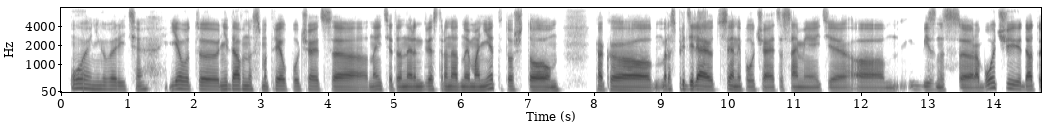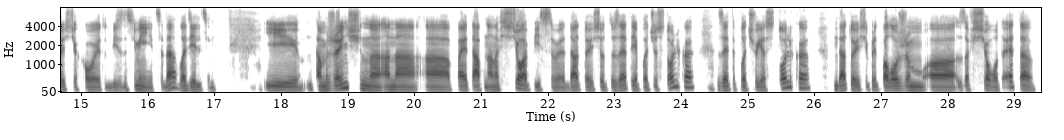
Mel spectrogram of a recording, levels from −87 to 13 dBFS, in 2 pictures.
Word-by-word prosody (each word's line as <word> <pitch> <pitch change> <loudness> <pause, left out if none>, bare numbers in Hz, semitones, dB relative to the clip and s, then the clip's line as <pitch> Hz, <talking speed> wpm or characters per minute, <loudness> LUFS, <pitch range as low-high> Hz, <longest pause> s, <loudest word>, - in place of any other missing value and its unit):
Ой, 155 -2 -1
не 130 -1 -4
говорите. 125 -1 -5 0.3
Я 135 +3 +1
вот, 130 -1 -3
э, 120 -2 +3
недавно 125 0 0
смотрел, 115 0 -1
получается, 105 -2 0
знаете, 110 +1 -4
это, 105 - -2
наверное, 110 0 0
2 115 +1 0
стороны 110 -1 -3
одной 110 0 +1
монеты, 110 +8 0
то, 115 - -2
что, 105 -2 +3
м, 100 +2 -5 0.5
как, - - -1
а, 100 -3 +5 0.2
распределяют 120 -3 +3
цены, 115 -5 0
получается, 105 -1 -2
сами 95 -2 -2
эти, 95 0 -8
а, 95 -1 -1 0.4
бизнес 110 -5 -6
а, 95 -1 +3
рабочие, 135 - -1
да, 115 0 +3
то - - -7
есть 105 -1 -8
тех, 115 - -4
у - - -34
кого 100 -1 0
этот 95 +1 -5
бизнес 100 +1 -9
имеется, 100 -7 -2
да, - - +4
владельцы. 105 - -3 0.7
И 115 -2 +2 0.2
там 115 0 +1
женщина, 125 -4 +3
она, 110 -2 +3
а, 105 -2 +3
поэтапно 110 -4 +2
она 110 +2 0
всё 120 - +3
описывает, 100 -5 -4
да, 110 - +3
то - - -6
есть, 95 +2 -5
вот 100 - -5
за 110 +2 -2
это 135 - -1
я 115 - +1
плачу 100 +2 -6
столько, 190 - 0 0.3
за 120 0 0
это 110 - -6
плачу 110 0 -4
я 100 -1 -1
столько, 165 - -1 0.4
да, 120 +1 +3
то 125 - -2
есть, 115 -3 -5
предположим, 115 -1 0
а, 105 -2 +5
за 115 +1 -5
всё - - 0
вот - - -5
это 110 -1 +1
110 Hz, 150 wpm, -23 LUFS, 100-120 Hz, 0.7 s, а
